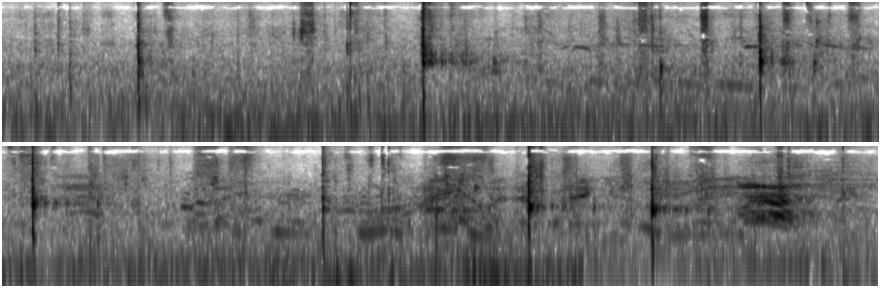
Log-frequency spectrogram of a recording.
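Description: Paddles hit a plastic ball with sharp pops back and forth.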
